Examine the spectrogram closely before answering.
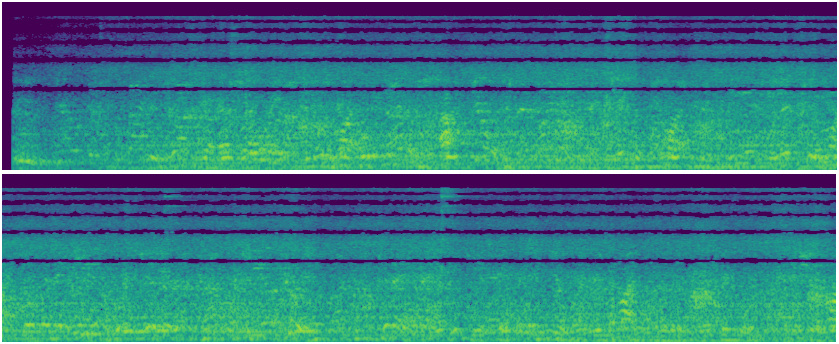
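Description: A young man grunts and strains.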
